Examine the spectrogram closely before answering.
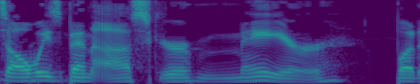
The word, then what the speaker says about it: Oscar Mayer: the song okay here's always it's always been Oscar Mayer but it's it's pronounced Oscar Mayer right cuz I know the song like the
